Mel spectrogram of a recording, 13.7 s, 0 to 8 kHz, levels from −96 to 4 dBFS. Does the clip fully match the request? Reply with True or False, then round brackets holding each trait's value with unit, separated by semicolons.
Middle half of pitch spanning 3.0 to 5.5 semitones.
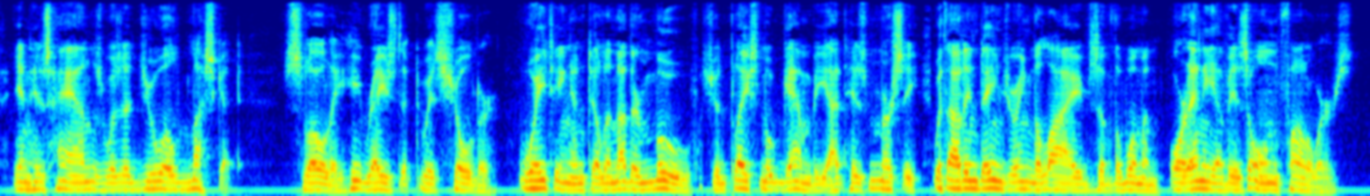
False (2.6 semitones)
